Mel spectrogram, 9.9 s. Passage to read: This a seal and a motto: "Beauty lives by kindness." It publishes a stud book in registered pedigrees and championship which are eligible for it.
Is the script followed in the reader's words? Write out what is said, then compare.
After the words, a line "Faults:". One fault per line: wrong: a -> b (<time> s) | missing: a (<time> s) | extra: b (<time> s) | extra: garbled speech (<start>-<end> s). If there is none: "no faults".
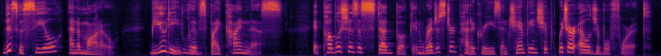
This a seal and a motto: "Beauty lives by kindness." It publishes a stud book in registered pedigrees and championship which are eligible for it.
Faults:
no faults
